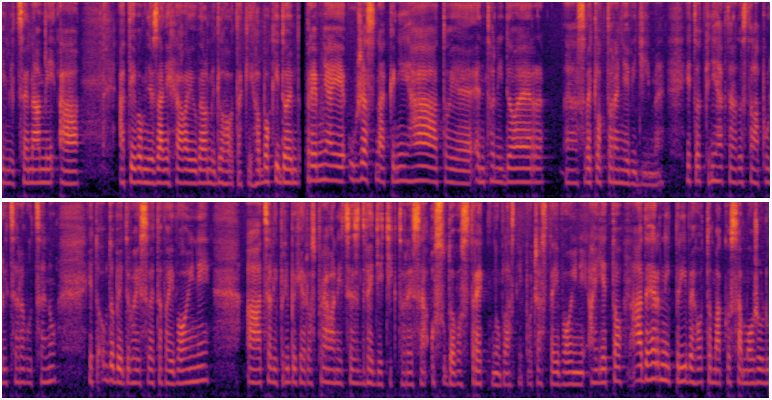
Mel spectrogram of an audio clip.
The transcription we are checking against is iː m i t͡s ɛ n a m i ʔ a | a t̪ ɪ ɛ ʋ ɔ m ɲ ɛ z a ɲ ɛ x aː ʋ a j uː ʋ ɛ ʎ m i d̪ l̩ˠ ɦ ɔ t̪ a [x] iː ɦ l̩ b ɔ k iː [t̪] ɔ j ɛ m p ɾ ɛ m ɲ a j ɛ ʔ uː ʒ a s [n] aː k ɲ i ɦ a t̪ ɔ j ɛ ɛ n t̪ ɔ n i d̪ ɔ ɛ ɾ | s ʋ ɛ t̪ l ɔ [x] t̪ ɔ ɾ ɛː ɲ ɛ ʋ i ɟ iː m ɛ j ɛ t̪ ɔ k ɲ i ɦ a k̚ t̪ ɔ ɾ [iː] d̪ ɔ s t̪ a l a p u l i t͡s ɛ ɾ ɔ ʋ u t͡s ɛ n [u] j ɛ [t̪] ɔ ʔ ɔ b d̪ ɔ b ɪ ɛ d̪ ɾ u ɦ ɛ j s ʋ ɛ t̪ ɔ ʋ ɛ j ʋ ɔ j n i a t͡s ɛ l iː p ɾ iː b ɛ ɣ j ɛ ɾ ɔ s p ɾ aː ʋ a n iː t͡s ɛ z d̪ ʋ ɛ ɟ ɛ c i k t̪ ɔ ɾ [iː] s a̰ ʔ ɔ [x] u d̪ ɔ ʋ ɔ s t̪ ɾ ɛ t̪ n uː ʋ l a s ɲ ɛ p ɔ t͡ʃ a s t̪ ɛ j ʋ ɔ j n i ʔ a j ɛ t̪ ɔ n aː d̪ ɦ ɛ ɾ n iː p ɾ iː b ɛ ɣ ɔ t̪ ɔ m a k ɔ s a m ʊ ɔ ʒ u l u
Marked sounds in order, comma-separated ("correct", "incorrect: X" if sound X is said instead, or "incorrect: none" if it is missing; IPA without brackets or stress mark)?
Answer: incorrect: k, incorrect: d̪, correct, incorrect: k, incorrect: aː, correct, correct, incorrect: ɛː, incorrect: s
